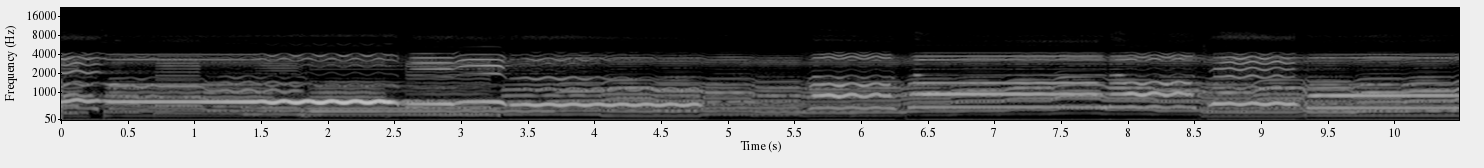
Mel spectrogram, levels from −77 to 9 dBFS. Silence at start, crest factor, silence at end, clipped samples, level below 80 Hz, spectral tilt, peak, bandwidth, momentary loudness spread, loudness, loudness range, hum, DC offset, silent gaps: 0 s; 14 dB; 0 s; under 0.1%; -82 dBFS; -3.5 dB/octave; -10 dBFS; 8.8 kHz; 9 LU; -23 LUFS; 5 LU; none; under 0.1%; none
